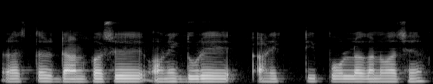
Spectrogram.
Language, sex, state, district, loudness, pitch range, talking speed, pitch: Bengali, male, West Bengal, Alipurduar, -17 LUFS, 130-135 Hz, 125 wpm, 135 Hz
